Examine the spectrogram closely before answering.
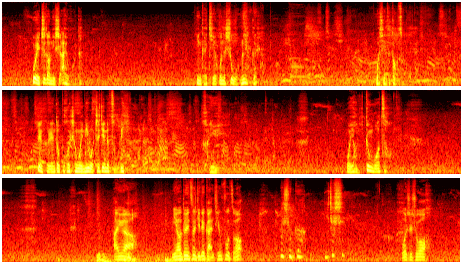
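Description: A young man speaks quietly and earnestly, close by.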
